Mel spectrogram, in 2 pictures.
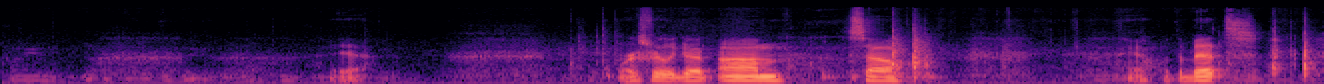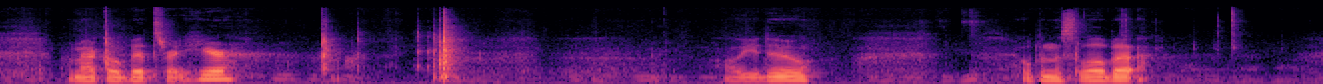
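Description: A metal pocket tool clicks as its jaws and blades are folded open and shut.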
